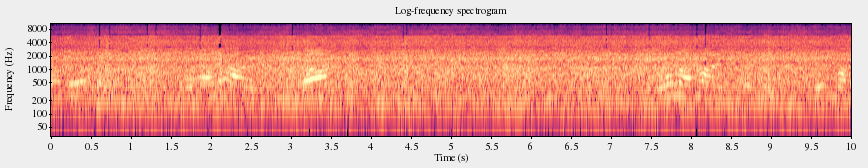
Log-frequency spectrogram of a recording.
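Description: Steady rush of fast floodwater pouring over and under a railway track bed, with a few short voices calling out a couple of seconds in and again near the end.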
